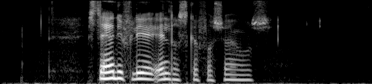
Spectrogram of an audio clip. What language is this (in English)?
Danish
